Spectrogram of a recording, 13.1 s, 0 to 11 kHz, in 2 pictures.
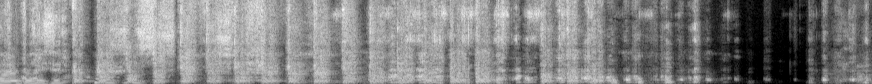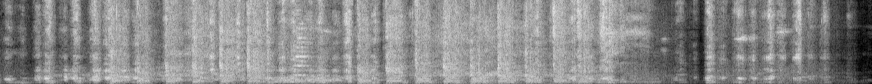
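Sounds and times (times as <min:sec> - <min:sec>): sandpaper scraping car panel: 0:00.0 - 0:05.2, 0:06.5 - 0:12.8.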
